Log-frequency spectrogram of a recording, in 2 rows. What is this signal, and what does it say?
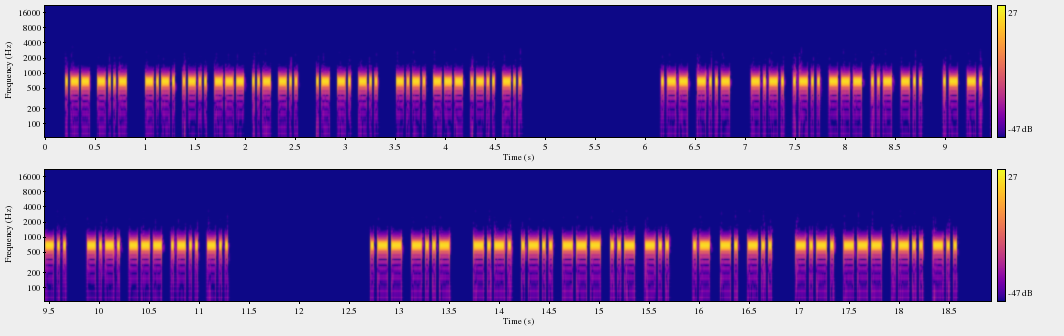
Morse code, heard as a keyed tone, about 37 wpm, 700 Hz. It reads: WX CLOUD AND COLD WX CLOUD AND COLD WX CLOUD AND COLD
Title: Speed-Racing Common QSO Phrases - 30wpm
